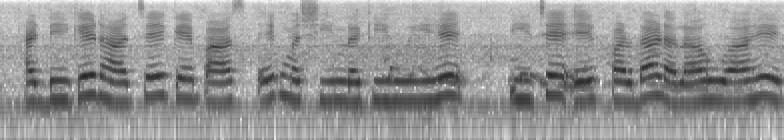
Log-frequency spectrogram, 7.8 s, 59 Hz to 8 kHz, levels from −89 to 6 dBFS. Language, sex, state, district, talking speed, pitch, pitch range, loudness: Hindi, female, Uttar Pradesh, Etah, 120 wpm, 235 Hz, 225-255 Hz, -20 LUFS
